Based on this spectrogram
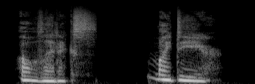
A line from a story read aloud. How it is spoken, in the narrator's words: sighed Nadine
